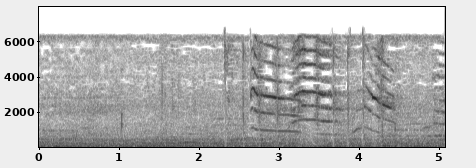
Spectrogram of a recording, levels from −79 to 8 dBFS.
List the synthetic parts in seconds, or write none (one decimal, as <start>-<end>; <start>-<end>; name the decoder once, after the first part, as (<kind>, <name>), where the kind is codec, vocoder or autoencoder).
0.0-1.1 (vocoder, Vocos)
